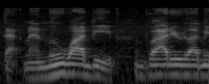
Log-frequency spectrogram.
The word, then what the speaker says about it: Muad'Dib: Muad'Dib. I'm glad you let me know. That's how you pronounce it.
